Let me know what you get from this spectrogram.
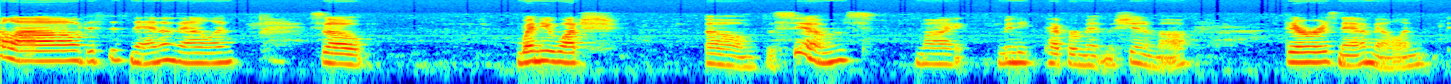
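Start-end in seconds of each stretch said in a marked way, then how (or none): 0.0-2.4 Rhode Island accent, character voice. Speaker introducing her character Nana Melon, in a Rhode Island accent. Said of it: "She's got a Rhode Island accent".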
